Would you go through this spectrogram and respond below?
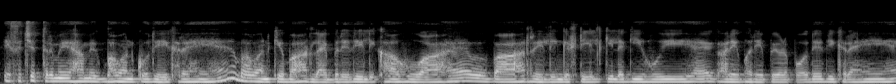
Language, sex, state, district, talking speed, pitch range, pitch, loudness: Hindi, male, Delhi, New Delhi, 205 wpm, 115-130 Hz, 120 Hz, -16 LUFS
